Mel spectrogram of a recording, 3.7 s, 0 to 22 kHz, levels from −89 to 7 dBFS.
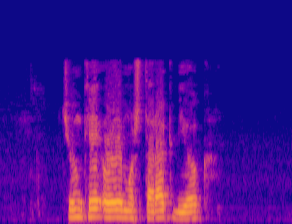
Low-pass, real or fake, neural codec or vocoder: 7.2 kHz; real; none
